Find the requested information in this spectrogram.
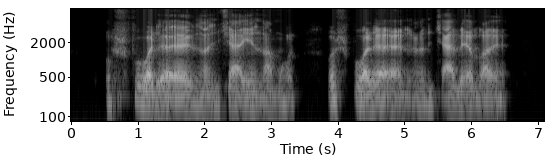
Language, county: Lithuanian, Kaunas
